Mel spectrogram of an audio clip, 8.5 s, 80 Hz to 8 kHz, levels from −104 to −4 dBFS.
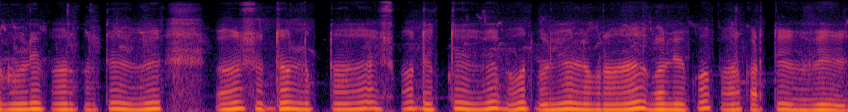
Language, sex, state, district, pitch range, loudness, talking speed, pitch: Maithili, male, Bihar, Supaul, 145-165 Hz, -35 LUFS, 90 wpm, 150 Hz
